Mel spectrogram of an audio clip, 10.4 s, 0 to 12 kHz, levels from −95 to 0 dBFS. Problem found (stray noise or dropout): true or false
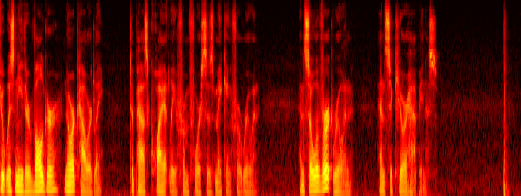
true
